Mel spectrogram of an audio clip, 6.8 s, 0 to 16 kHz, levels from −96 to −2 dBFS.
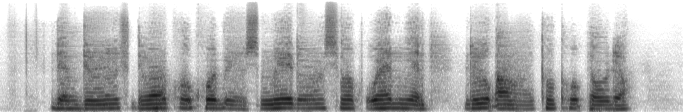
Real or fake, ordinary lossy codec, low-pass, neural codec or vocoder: fake; none; 14.4 kHz; codec, 44.1 kHz, 0.9 kbps, DAC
